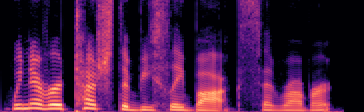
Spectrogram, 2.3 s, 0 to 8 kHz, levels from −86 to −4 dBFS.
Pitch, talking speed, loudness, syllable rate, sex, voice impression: 205 Hz, 210 wpm, -19 LUFS, 6.0 syllables/s, female, very feminine, adult-like, slightly muffled, fluent, slightly refreshing, slightly sincere, friendly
